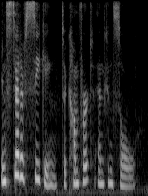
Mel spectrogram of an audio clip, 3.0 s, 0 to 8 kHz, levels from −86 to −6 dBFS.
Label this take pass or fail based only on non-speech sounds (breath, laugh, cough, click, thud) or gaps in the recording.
pass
